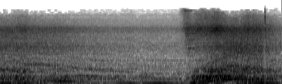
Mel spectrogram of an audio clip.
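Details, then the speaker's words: Mercedes test car with E-gas and the mass airflow sensor under test fitted, loosely mounted with slight air leaks: engine picks up cleanly when blipped and settles back without hesitation or stumble; accelerates great, sounds healthy. "no problems with this unit accelerates great so Allah is really nice to say give us some gas sounds good runs good"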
